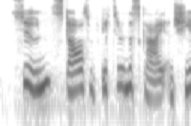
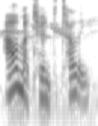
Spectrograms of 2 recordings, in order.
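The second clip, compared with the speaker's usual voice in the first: usual speaking voice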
